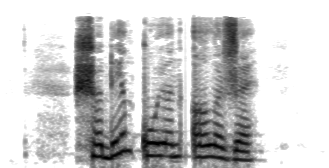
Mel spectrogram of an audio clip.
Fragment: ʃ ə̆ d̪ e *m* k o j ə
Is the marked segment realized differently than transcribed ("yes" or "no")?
no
